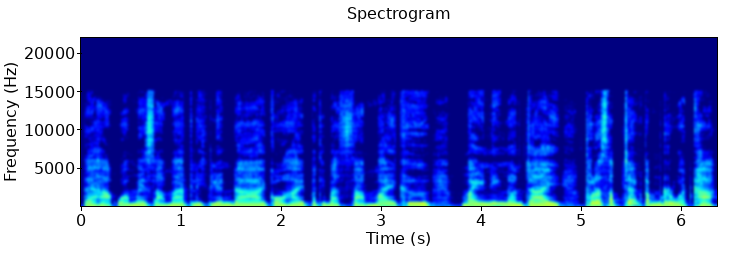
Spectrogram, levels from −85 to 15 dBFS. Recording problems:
none

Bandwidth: 15 kHz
